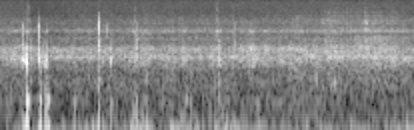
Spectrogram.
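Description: Surf washing over rocks and wind buffeting the microphone, with scattered knocks and clicks from the spinning rod and reel being worked while a hooked fish is fought; the loudest knocks come just after the start.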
